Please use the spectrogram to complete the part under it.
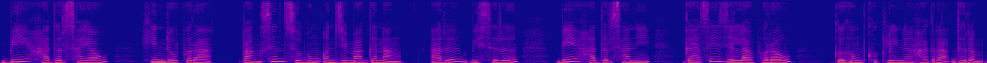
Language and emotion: Bodo, neutral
